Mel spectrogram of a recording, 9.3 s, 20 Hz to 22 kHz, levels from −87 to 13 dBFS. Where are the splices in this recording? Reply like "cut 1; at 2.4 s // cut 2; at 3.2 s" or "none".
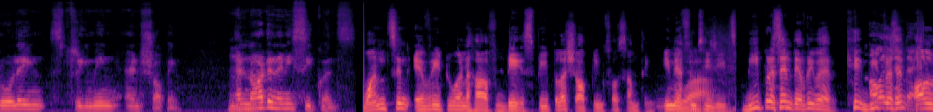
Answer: cut 1; at 3.6 s // cut 2; at 7.3 s // cut 3; at 8.4 s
